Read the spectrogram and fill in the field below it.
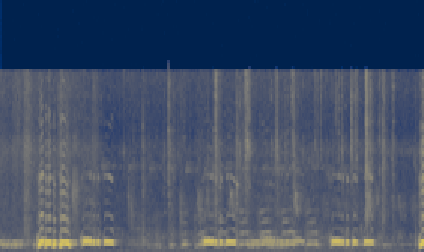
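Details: Local zebra dove song for stimulating reluctant zebra doves: a strong, rapid burst of staccato coos opens the sequence, then several softer, rolling phrases follow at uneven intervals, ending with another sharp note.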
